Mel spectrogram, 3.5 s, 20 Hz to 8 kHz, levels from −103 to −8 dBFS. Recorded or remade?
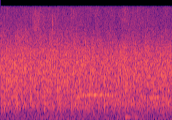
recorded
